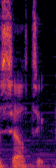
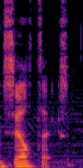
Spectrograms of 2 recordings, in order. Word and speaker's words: Celtic: Walfrid wanted the name to be spoken as Celtic, which did not happen. An 1892 newspaper article also said this was the way that Davitt pronounced the name, although again it was certainly not a title he gave the club.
